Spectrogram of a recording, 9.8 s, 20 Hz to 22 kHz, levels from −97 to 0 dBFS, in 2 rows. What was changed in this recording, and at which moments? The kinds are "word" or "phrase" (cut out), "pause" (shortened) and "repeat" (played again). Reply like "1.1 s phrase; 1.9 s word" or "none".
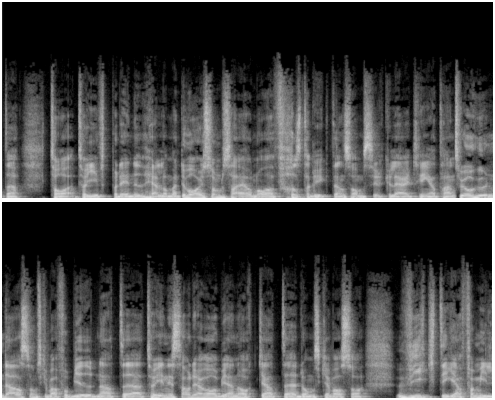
1.7 s word; 4.5 s word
